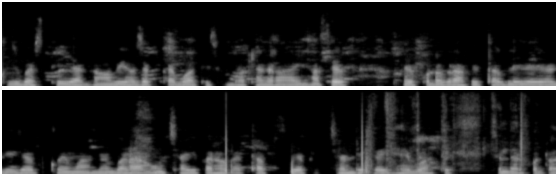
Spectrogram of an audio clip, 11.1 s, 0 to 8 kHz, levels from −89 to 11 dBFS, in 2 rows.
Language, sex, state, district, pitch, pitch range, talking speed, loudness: Hindi, male, Jharkhand, Jamtara, 145 Hz, 140-145 Hz, 180 wpm, -29 LUFS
